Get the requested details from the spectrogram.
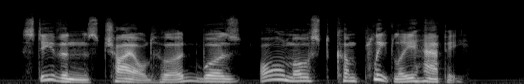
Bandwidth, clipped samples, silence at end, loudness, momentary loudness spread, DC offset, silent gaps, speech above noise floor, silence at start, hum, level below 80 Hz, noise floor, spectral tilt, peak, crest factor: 11.5 kHz; under 0.1%; 0.6 s; -22 LUFS; 8 LU; under 0.1%; none; 39 dB; 0.25 s; none; -58 dBFS; -61 dBFS; -5.5 dB/octave; -4 dBFS; 20 dB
